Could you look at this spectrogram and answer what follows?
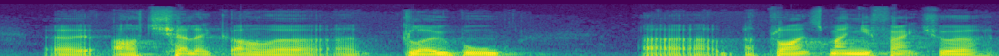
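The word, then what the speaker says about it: Arçelik: on the screen there that is pronounced arch aleck arch aleck of a global appliance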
